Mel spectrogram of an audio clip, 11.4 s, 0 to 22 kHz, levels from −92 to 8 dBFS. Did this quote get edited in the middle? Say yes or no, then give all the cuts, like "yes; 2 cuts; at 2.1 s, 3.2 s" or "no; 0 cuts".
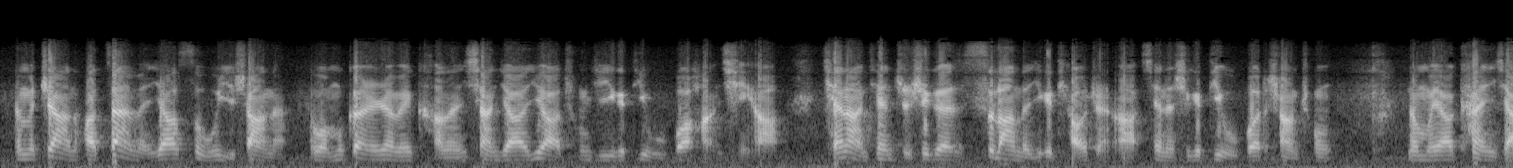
yes; 1 cut; at 2.2 s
